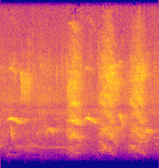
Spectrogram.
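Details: Flock of curl-crested jays (Cyanocorax cristatellus), wild birds in Brazil, calling: four harsh, scratchy bursts over about three seconds, with a few thin, clear whistled notes slipped in between.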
